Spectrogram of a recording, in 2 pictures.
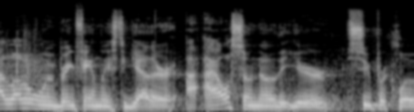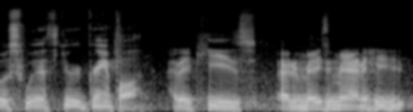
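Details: Adult male speaker; no speech disorder.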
